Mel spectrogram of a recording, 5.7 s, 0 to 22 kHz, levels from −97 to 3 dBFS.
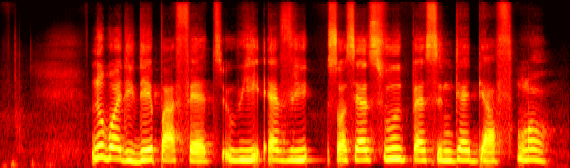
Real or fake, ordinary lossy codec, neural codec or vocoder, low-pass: fake; none; autoencoder, 48 kHz, 32 numbers a frame, DAC-VAE, trained on Japanese speech; none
